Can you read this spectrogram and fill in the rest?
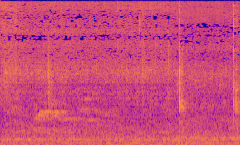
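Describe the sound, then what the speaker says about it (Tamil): Crushed garlic and mustard seeds fry in hot oil in a small pan, giving a steady, close sizzle with a few light pops and clicks scattered through it. "இப்போ நசக்கின பூண்டை எடுத்து இதுல போட்டுடலாம்"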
